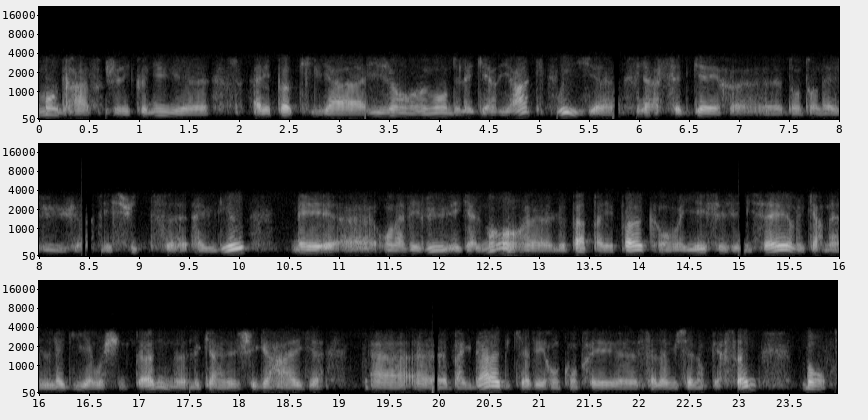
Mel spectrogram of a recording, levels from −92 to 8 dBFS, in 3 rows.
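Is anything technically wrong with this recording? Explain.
Yes: damaged data in a compressed stream breaks decoding at 5.74, 8.43 (adding 12 ms), 15.00 and 19.93 s; the decoder loses frame sync, producing brief disruptions of about 70 to 110 ms.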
